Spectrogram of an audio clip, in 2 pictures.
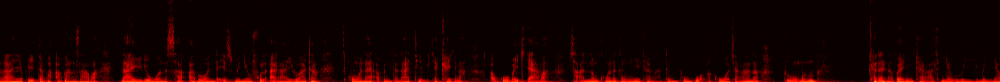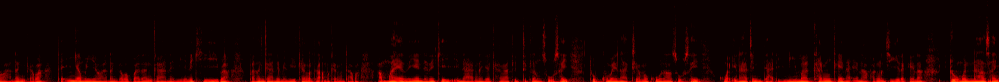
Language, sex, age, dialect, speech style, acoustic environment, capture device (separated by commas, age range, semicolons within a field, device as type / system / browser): Hausa, male, 25-34, Nigeria - Kano, happy, silence; nature; appliances, mobile / macOS / Safari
